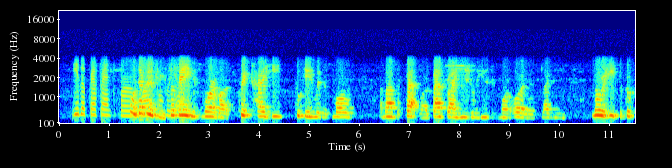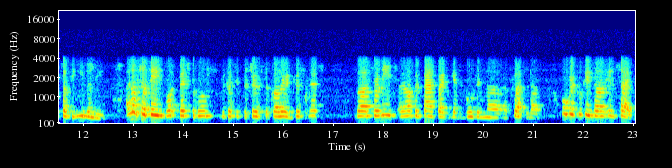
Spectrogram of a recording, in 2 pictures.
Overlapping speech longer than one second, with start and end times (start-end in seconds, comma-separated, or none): 1.4-2.7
